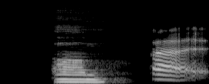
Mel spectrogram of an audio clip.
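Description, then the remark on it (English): A voice imitates a tiefling character's snoring with two drawn-out, eerie vocal rumbles, a low groaning inhale followed by a higher, wavering exhale, fairly loud with a brief pause between. “Now you can hear Haiku snoring.”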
